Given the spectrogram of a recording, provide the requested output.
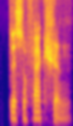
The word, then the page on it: disaffection: American English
